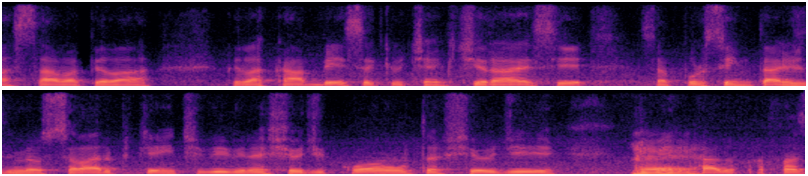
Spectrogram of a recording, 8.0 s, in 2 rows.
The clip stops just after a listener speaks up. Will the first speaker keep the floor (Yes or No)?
Yes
